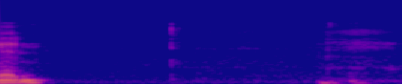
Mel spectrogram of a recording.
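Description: A pause in a man's speech: his voice trails off at the start, then near silence broken by a single faint click about a second in and a brief faint noise just before the voice returns.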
